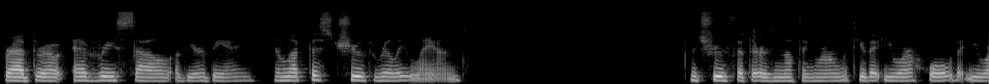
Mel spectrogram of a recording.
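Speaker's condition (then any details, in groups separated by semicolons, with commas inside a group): No condition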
